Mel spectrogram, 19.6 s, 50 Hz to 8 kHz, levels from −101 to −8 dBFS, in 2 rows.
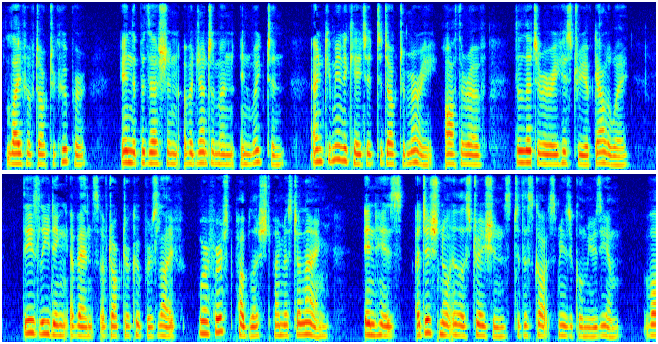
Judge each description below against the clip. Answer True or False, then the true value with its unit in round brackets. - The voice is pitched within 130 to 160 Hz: False (175 Hz)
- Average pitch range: False (2.2 semitones)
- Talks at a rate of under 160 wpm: True (145 wpm)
